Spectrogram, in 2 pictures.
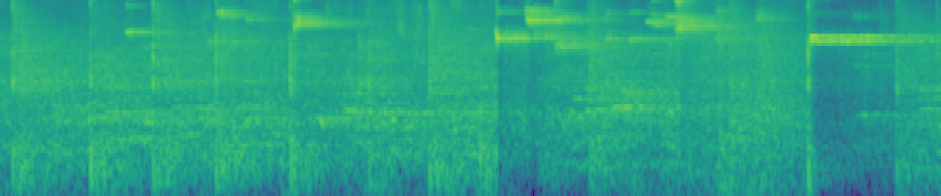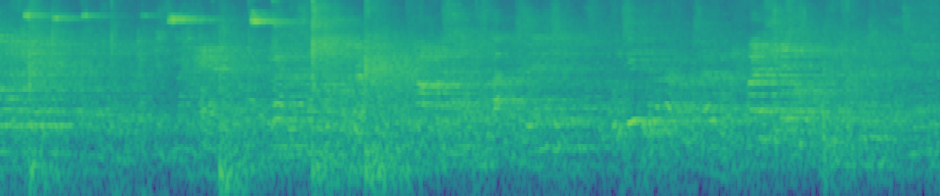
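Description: Players call out to each other in a large echoing hall.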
